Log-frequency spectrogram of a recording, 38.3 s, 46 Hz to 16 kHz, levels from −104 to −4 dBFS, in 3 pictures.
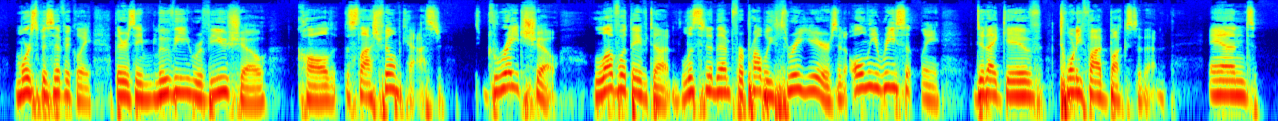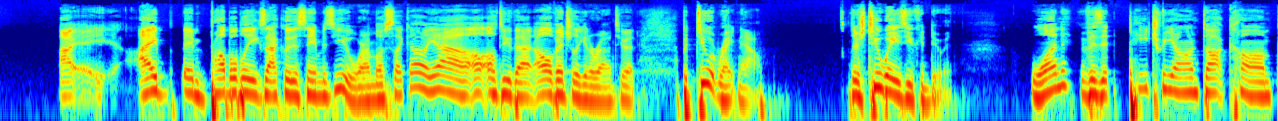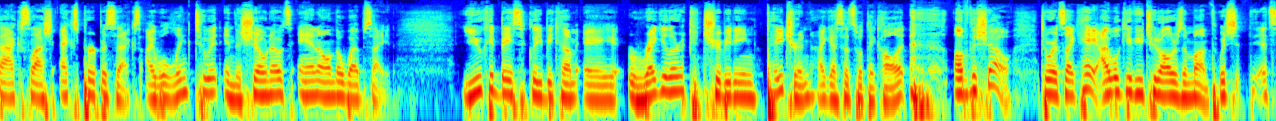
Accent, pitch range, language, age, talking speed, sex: American, 125-170 Hz, English, 30-49, 190 wpm, male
